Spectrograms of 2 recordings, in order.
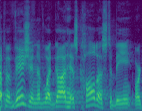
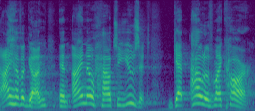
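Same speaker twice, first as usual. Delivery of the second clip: mock firm, forceful, no-nonsense tone; 4 semitones higher than usual. Retelling a woman with a gun ordering young men from her car, forceful voice. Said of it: "with a forceful voice".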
